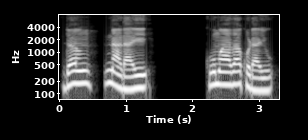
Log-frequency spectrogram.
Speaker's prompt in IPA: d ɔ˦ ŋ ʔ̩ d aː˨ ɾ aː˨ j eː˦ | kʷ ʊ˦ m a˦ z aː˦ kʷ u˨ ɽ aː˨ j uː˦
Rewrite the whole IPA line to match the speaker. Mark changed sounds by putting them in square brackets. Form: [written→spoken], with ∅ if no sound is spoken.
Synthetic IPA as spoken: d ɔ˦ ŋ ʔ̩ [d→n] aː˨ [ɾ→ɽ] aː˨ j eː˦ | kʷ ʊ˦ m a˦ z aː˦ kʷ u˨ ɽ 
